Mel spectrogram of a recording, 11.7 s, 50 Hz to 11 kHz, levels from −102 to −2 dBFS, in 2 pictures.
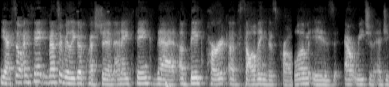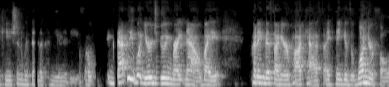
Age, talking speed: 20-39, 225 wpm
